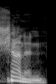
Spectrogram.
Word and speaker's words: Channon: yeah yes Michael Roger so it's pronounced Shannon is it Mike Shannon yeah he scored over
